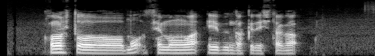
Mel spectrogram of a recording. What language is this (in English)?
Japanese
